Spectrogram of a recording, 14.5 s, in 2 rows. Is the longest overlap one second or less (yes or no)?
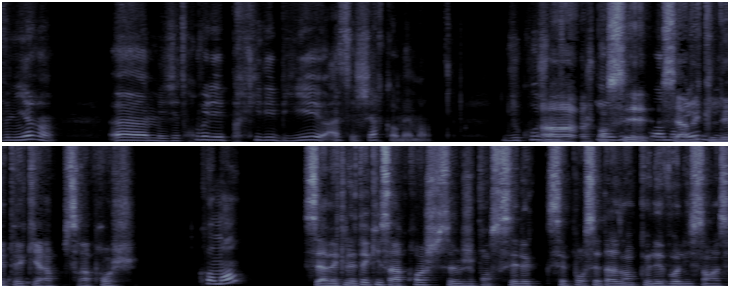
no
